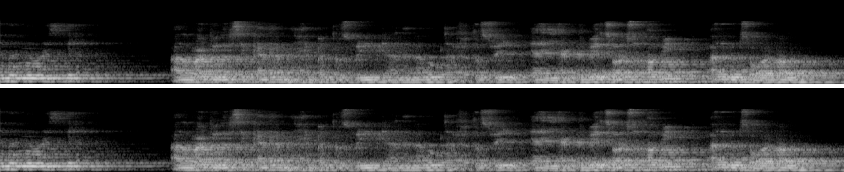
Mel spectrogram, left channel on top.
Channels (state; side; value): identical; both; correlation 1.00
